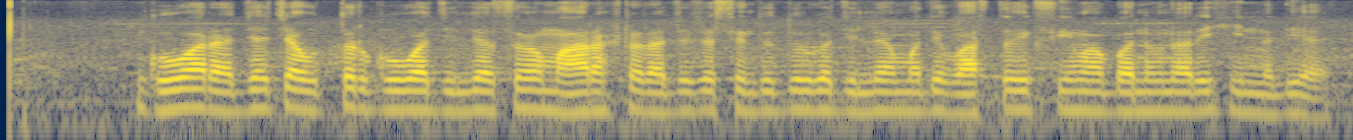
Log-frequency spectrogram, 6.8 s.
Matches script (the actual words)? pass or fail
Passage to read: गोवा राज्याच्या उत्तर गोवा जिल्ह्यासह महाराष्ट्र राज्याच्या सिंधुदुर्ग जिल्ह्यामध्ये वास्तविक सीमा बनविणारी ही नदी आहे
pass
